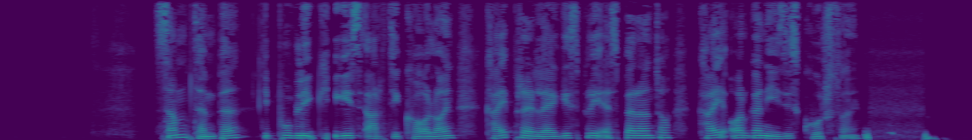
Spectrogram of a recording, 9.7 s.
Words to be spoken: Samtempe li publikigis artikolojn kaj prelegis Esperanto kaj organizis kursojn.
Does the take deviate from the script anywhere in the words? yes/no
yes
